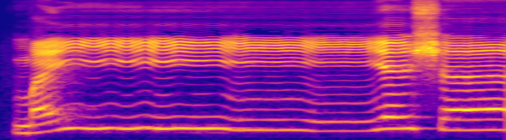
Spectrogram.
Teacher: nun mati atau nun sukun bertemu dengan ya cara bacanya masuk ke ya siap-siap eh maaf masuk ke ya disertai dengung dua ketu dua ketukan karena bacaan idgham bighunah idgham bighunah jadi idgam bighunah itu idgham masuk bighunah dengan deng dengung.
